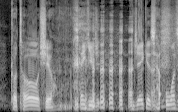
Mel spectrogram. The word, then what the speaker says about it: Kotoshu: Yeah, the former Ozeki Kotushu, I believe is his name. Kotoshu.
